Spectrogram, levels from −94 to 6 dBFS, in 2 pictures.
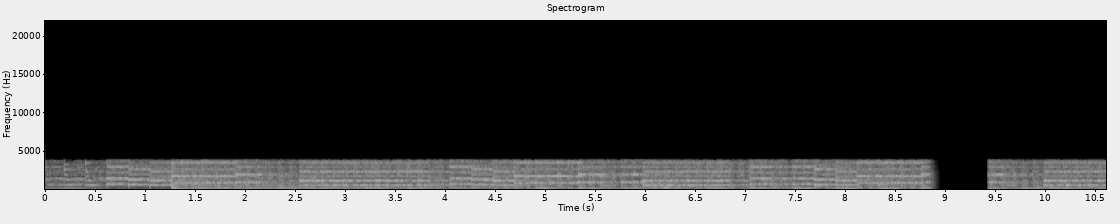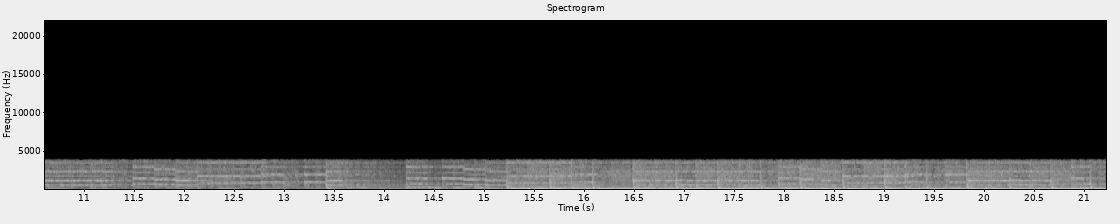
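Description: Packets were most likely held up in transit, emptying the jitter buffer and causing a call audio freeze from 8.84 to 9.45 s. The last sound is stretched, then about 470 ms of silence follows before the audio resumes where it stopped, with nothing lost. Later, with excess audio queued, jitter buffer speed-up removes short pitch-period slices, running the sound hurried at the same pitch: 134% speed from 13.61 to 14.58 s, dropping roughly a third of a second, then a milder 105% from 19.47 to 21.13 s, cutting about a tenth of a second. Throughout, the telephone-grade G.711 path leaves nothing above 4 kHz.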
